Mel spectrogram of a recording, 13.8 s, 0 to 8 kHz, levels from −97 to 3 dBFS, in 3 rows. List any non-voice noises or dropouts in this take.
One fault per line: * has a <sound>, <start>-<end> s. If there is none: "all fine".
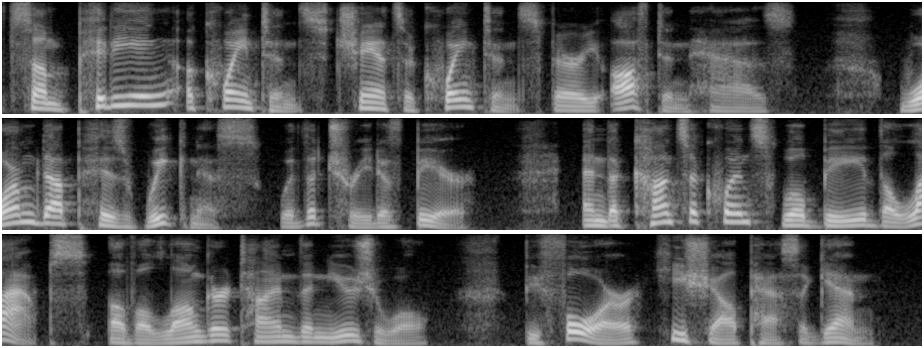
all fine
